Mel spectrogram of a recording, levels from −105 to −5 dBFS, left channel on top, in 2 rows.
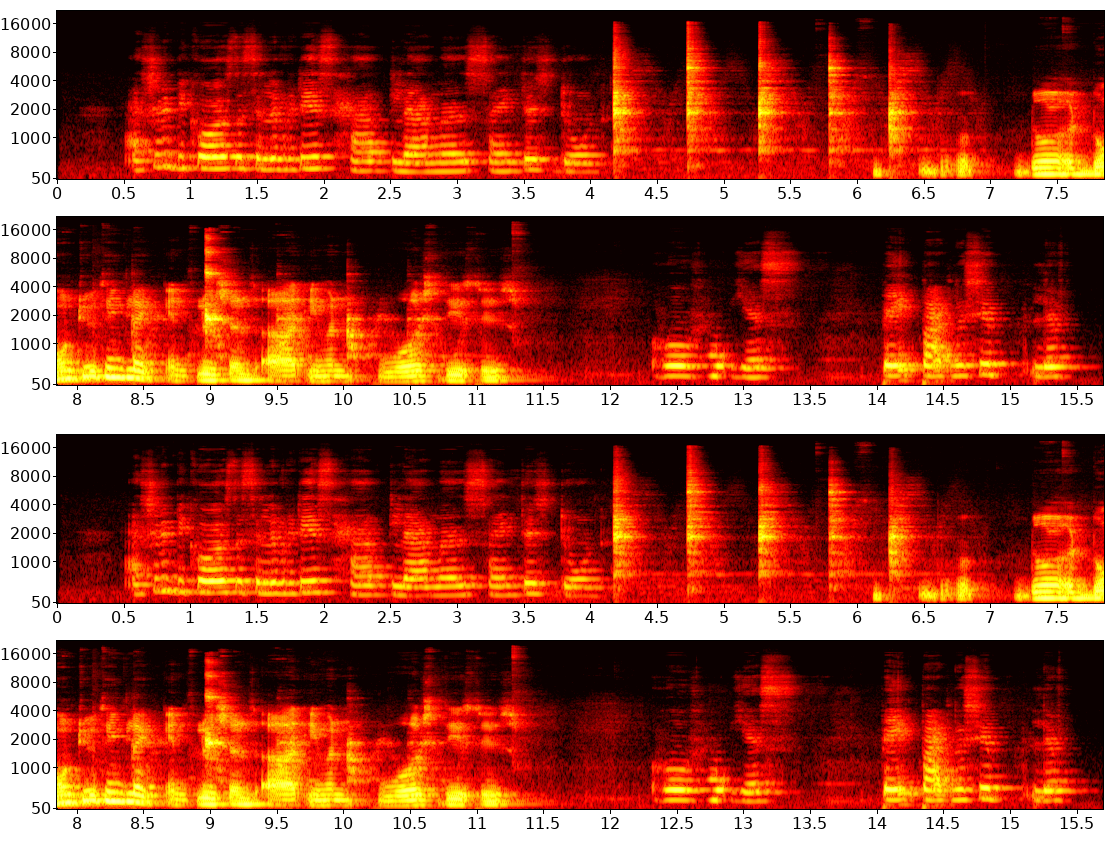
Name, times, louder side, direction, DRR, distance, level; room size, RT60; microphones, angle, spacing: voice 1, 0.5-4.1 12.3-13.2 14.0-14.9 15.2-15.4, right 1 dB, 40° right, 4.7 m, -32 dB
sound 1, 4.2-6.8 7.8-11.2, left 1 dB, 25° left, 2.8 m, -33 dB
voice 2, 6.5-6.9 7.2-11.4 12.7-12.9, right 1 dB, 10° right, 0.3 m, -23 dB
7.6 x 5.3 x 5.3 m
head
